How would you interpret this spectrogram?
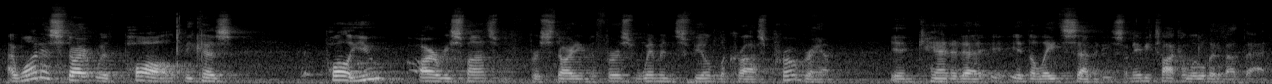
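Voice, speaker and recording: A man's voice: mid-range voice, moderate pace, a little mellow. A man hosting an interview in a casual way, stumbling a little as he starts his sentences. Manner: casual, stumbling on opening words. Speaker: interviewer, host. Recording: echoey room, long reverb, faint noise.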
